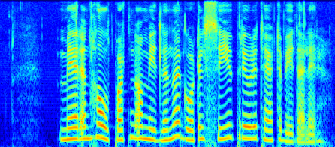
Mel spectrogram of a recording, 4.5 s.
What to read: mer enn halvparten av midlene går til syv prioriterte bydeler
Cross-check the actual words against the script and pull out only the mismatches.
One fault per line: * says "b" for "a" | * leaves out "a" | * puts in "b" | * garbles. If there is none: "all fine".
all fine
